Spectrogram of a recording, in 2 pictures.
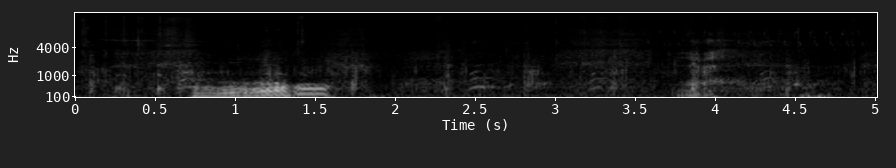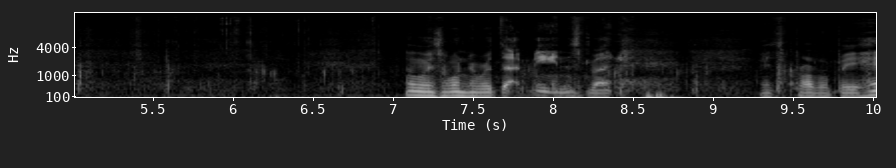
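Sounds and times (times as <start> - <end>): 
dog whining growl: 0.7 - 1.6
speech: 0.7 - 1.9, 7.1 - 10.0.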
